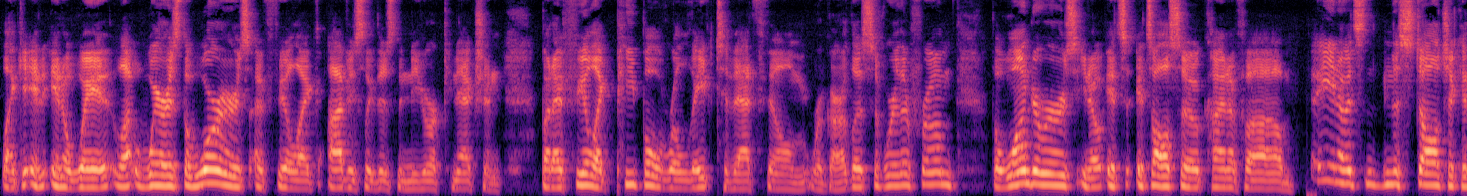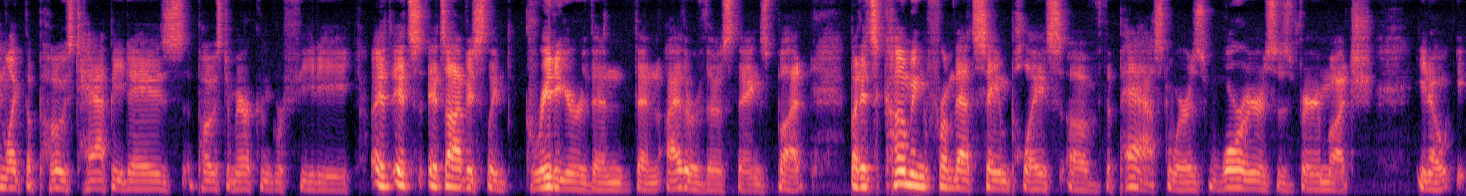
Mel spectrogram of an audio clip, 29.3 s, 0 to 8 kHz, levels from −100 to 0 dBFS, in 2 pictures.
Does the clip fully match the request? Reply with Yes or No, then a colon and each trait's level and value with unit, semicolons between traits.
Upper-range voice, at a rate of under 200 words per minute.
No: medium, 140 Hz; average, 175 wpm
